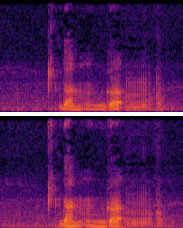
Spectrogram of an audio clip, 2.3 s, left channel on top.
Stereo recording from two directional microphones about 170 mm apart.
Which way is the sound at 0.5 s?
15° left (ahead or behind).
